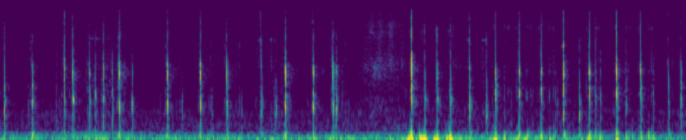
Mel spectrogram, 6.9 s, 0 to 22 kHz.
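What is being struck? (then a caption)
Mechanical keyboard with plastic keycaps. Both hands type continuously with fingertip taps on a compact mechanical keyboard with D84 brown switches and cream and red plastic keycaps. Each key press gives a short, crisp click with a bright top and a dull low thock underneath. The presses come in a steady stream, with a brief soft hiss midway.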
